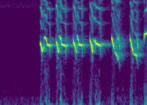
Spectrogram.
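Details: Orange-headed thrush singing, used as a prompt for a captive bird: a rapid string of seven or eight bright, clear whistled notes, evenly spaced about a quarter second apart, some with a downward slur.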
